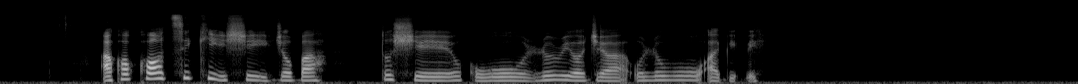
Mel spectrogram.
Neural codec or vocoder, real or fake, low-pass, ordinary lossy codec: autoencoder, 22.05 kHz, a latent of 192 numbers a frame, VITS, trained on many speakers; fake; none; none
